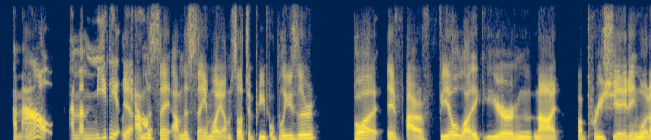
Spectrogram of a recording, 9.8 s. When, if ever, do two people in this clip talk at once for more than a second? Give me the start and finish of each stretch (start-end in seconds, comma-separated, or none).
none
